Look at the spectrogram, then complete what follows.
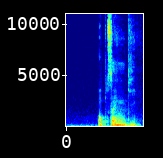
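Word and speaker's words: obcęgi: Бачите, коли «он» або «ен» стоїть перед «г» і «к», то там цей звук зміняється «н». Ми чуємо «н». Наприклад, «бонг», «дронг», «обценгі», ні?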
